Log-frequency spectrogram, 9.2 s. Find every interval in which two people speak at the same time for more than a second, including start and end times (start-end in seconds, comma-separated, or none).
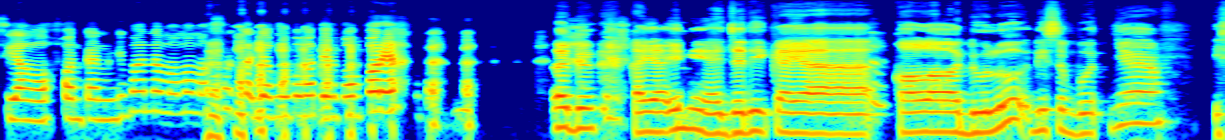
none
